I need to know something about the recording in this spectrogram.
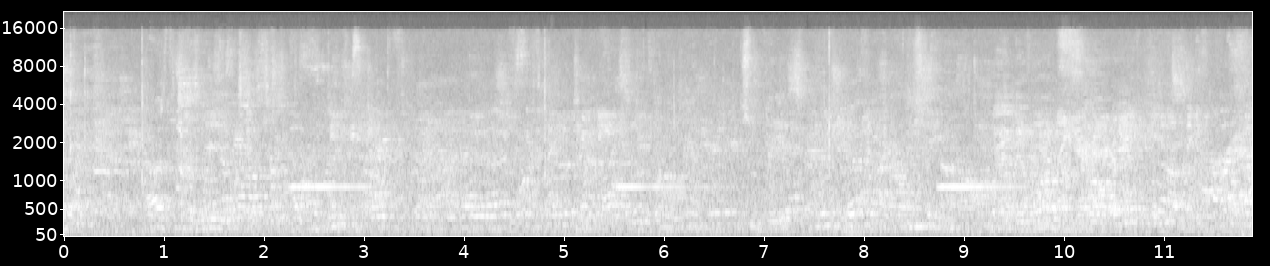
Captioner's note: bells ringing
